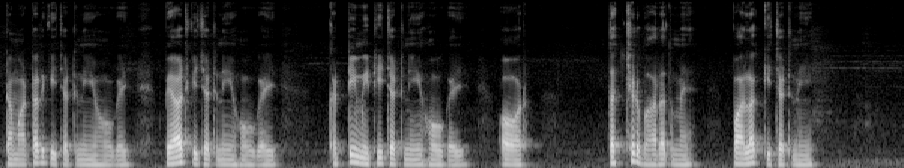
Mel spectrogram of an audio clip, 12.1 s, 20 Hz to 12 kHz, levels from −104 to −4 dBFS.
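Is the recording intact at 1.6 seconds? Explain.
Yes, the speech at 1.6 seconds plays through cleanly, with no audible fault at that moment.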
